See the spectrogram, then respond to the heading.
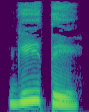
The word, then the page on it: ಗೀತೆ: gīte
